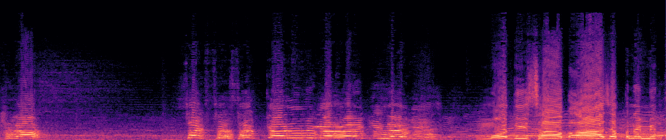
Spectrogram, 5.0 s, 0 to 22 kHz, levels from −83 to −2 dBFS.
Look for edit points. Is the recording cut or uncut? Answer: cut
